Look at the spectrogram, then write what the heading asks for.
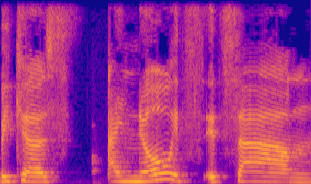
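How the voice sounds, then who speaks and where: A bright, sharp tone with fairly even intonation, in a Spanish accent. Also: woman. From Colombia. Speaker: beauty pageant contestant. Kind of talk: interview. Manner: halting.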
